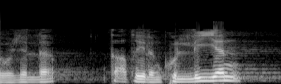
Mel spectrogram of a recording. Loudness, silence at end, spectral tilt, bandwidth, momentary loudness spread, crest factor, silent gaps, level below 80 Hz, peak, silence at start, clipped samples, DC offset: -13 LUFS; 0.05 s; -9.5 dB/octave; 6 kHz; 12 LU; 14 dB; none; -46 dBFS; 0 dBFS; 0 s; 0.4%; under 0.1%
